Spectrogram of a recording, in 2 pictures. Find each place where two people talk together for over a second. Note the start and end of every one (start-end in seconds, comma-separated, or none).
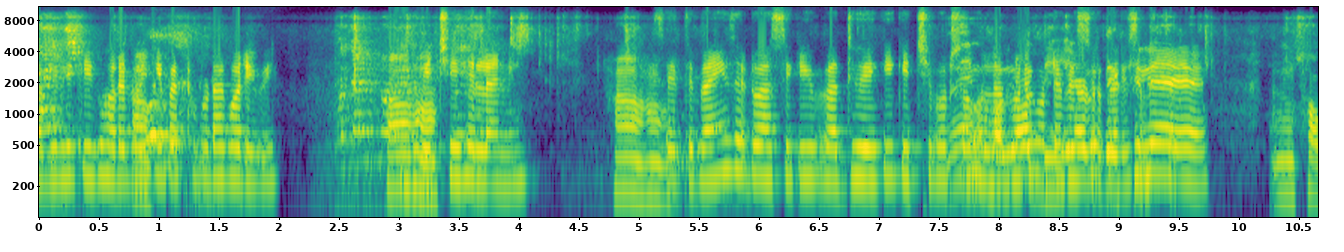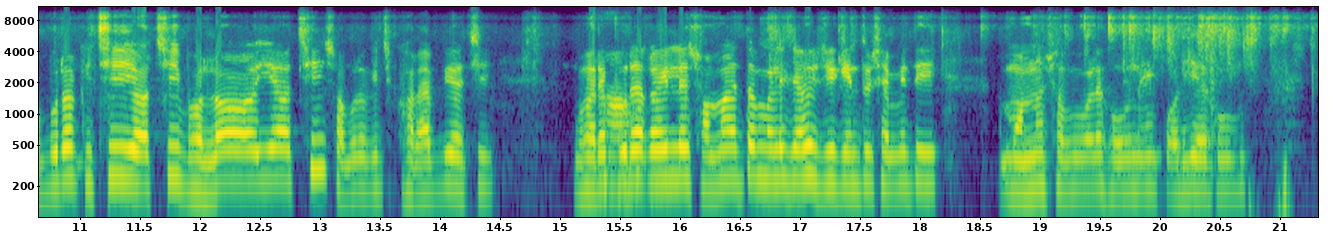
7.5-9.3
